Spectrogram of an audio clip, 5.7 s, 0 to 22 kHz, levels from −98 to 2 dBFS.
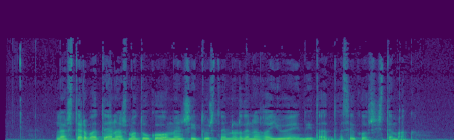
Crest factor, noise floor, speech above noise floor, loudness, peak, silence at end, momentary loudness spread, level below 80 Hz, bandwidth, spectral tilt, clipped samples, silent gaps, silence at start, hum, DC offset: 18 dB; -56 dBFS; 23 dB; -33 LUFS; -16 dBFS; 0.45 s; 9 LU; -54 dBFS; 16 kHz; -7 dB/octave; under 0.1%; none; 0.7 s; none; under 0.1%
